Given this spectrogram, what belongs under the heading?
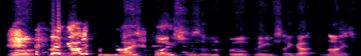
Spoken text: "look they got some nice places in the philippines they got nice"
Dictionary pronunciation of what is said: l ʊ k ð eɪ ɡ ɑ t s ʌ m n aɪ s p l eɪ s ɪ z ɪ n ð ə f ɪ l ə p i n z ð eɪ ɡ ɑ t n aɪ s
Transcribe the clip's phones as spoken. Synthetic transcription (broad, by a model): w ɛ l ð eɪ ɡ ɑ t s ʌ m n aɪ s p l eɪ s ɪ z ɪ n ð ə f ɪ l ə p i n z ð eɪ ɡ ɑ t n aɪ s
